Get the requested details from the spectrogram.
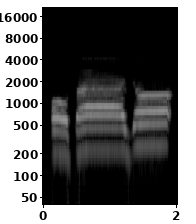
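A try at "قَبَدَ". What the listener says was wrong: Qobada. Donya pendek ulang.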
